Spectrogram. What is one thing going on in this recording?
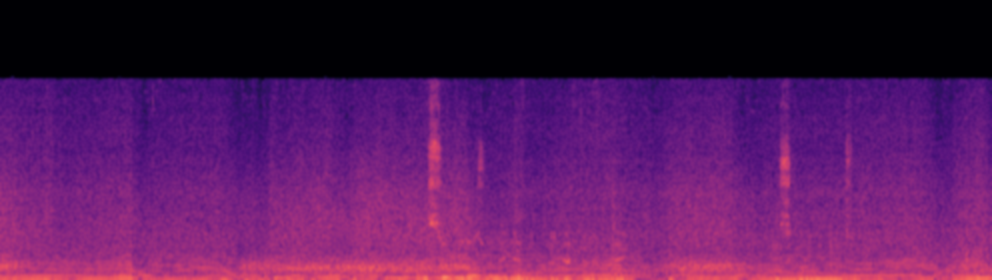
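A racing car engine roars steadily and changes pitch as it shifts gears.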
